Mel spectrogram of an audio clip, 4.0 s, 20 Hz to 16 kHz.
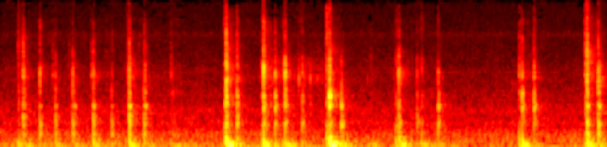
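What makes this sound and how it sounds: Both hands type rapid fingertip taps on a 75% mechanical keyboard with plastic keycaps on an aluminum case. The result is a quick run of short, clicky key strikes with a low thocky body and a brighter click on top, with a few louder strokes standing out.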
